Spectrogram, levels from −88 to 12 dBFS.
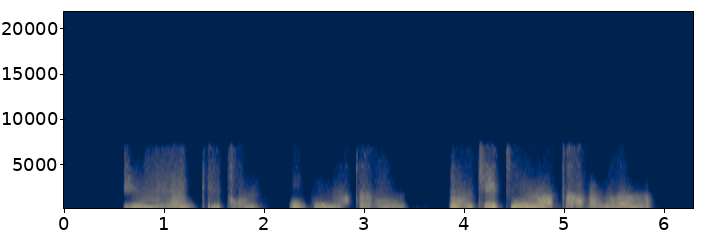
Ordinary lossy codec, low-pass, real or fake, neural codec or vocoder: Opus, 24 kbps; 7.2 kHz; fake; codec, 44.1 kHz, 0.9 kbps, DAC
